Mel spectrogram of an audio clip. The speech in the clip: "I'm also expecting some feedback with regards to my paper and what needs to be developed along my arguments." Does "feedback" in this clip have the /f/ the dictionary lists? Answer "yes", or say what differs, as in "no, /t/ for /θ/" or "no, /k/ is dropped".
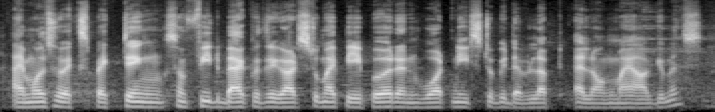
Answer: yes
